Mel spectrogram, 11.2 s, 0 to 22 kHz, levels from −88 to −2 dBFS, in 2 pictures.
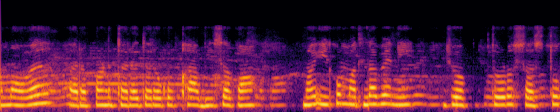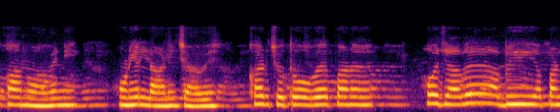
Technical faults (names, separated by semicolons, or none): echo with no canceller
